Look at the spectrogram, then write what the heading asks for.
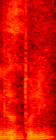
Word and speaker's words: Luthuli: El líder de este partido, del CNA, era creo que lo pronunció bien, Albert Luthuli, sí, Luthuli, que llegó a ser Premio Nobel de la Paz.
